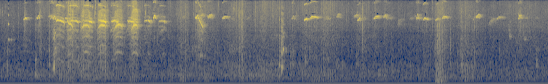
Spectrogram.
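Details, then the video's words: A whir of Red-browed finches, an Australian native, feeds as a flock at a mesh open aviary feeder. Rapid pulsing wing flutters carry high squeaky calls for the first three seconds, then lone high peeps follow with occasional clicks. "Red Browed Finches"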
